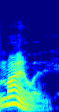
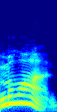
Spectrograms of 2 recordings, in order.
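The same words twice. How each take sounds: First: The name is said the local Ohio way. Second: The name is said the original, standard way. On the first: This is how people there say it. The speaker calls it wrong. "but we call it Milan" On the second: This is how the name is properly said. The speaker calls it right. "it should be Milan"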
